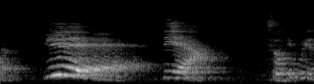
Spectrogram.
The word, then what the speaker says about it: 月亮: Okay, we call it 月亮. So if we like, they repeat after me. 月亮. 月亮.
